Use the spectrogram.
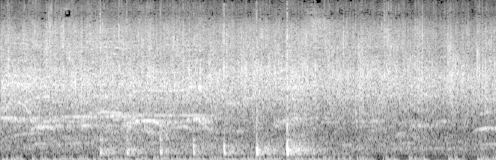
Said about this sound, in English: See, y'all got uncomfortable right there. Little patty cake clap, you know, because we're talking about being spoiled because we know we are.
